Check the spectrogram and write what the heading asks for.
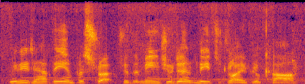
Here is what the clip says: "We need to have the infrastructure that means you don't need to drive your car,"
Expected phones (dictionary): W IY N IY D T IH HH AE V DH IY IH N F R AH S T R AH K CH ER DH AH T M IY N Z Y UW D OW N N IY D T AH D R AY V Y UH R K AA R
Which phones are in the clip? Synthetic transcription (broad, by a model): W IY N IY D T IH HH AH V DH IY IH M F R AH S T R AH K CH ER DH AH T M IY N Z Y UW D OW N N IY D T AH D R AY V Y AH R K AA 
